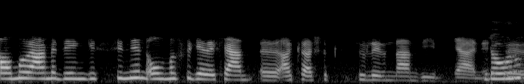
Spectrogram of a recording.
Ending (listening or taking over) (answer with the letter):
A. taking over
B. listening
A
